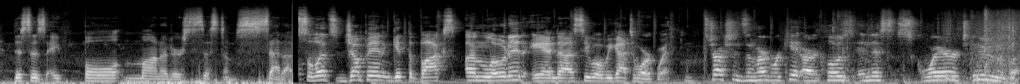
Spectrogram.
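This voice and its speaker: With music in the background, a man at high pitch speaks at a moderate pace with ordinary pitch variation and hardly any pauses. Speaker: RV lifestyle vlogger. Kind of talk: casual vlog.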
